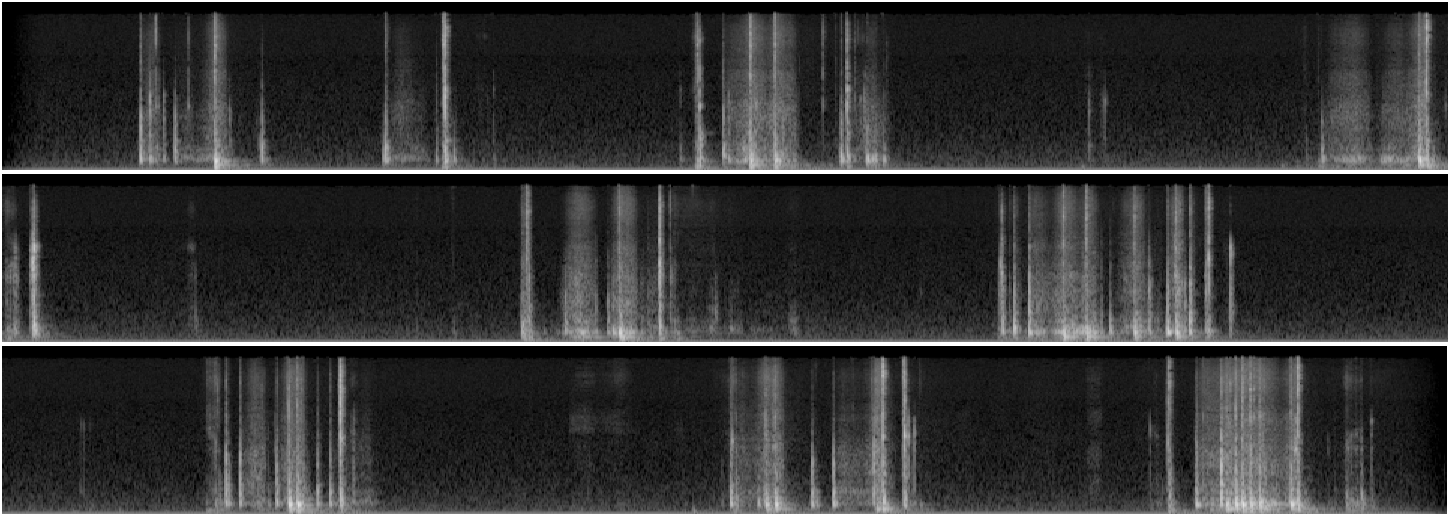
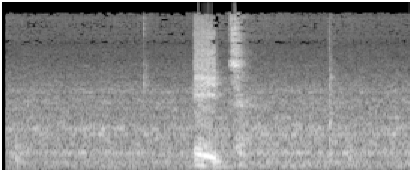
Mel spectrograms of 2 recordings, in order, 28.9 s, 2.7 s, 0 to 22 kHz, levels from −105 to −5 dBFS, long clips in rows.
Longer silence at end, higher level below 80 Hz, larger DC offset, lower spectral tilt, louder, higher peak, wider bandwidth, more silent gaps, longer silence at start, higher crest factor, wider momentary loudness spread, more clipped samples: first, 0.55 s vs 0 s; second, -58 dBFS vs -46 dBFS; first, 0.1% vs under 0.1%; about the same, -3.5 dB/octave vs -2.5 dB/octave; second, -34 LUFS vs -13 LUFS; about the same, -2 dBFS vs 0 dBFS; about the same, 16.5 kHz vs 17.5 kHz; neither; first, 0.9 s vs 0.05 s; first, 36 dB vs 18 dB; about the same, 21 LU vs 19 LU; neither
